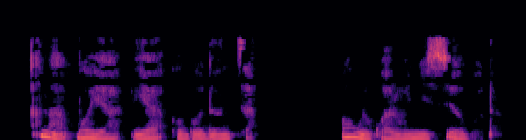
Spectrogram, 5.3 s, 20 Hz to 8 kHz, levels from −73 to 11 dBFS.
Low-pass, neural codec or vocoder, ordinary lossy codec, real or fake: 7.2 kHz; none; MP3, 24 kbps; real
